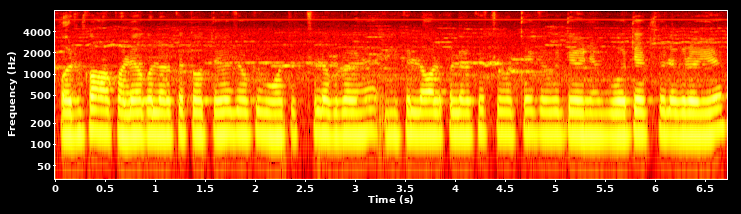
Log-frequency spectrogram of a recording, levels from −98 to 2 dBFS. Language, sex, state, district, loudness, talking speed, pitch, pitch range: Hindi, male, Haryana, Rohtak, -18 LUFS, 260 wpm, 145 Hz, 140-145 Hz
